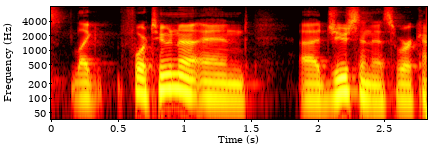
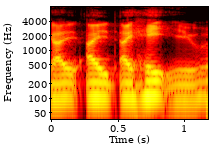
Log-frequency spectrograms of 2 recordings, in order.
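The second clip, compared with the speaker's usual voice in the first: put-on crying voice, much slower pace. Recapping a scene's ending, imitating Echidna crying a little. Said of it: "real sad, like crying a little bit".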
